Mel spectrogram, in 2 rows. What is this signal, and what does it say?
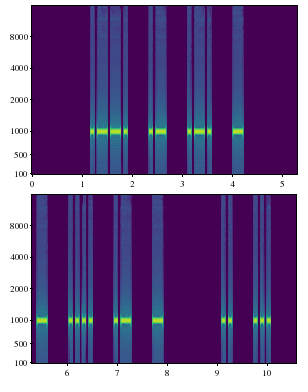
Morse code, heard as a keyed tone, about 18 wpm, spaced as for 12 wpm, 1000 Hz. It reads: PART THAT IS
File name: qotdfiles / 12wpm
